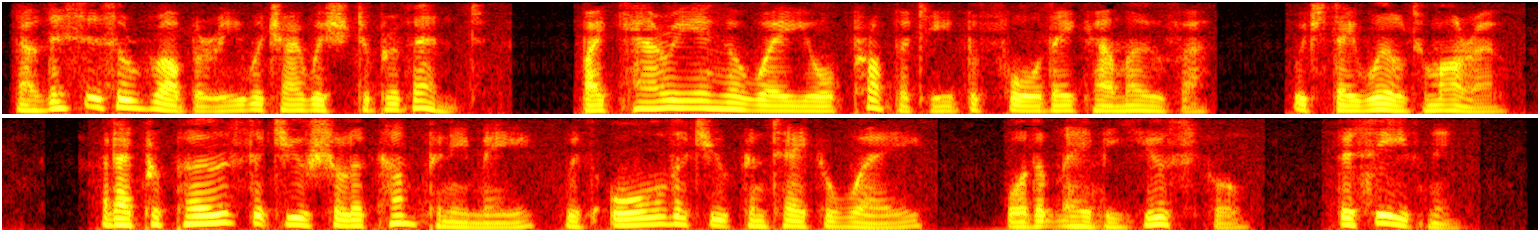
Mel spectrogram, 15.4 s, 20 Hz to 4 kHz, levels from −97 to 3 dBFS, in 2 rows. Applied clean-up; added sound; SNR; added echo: none; none; none; none.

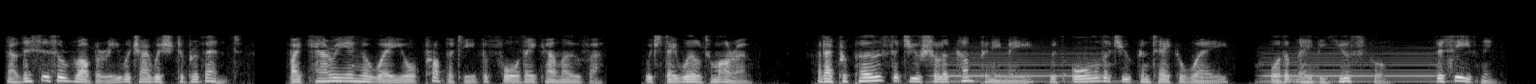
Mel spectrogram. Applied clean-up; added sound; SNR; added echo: none; Bowed string instrument; 11 dB; none.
